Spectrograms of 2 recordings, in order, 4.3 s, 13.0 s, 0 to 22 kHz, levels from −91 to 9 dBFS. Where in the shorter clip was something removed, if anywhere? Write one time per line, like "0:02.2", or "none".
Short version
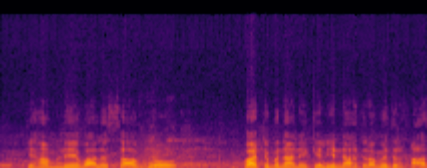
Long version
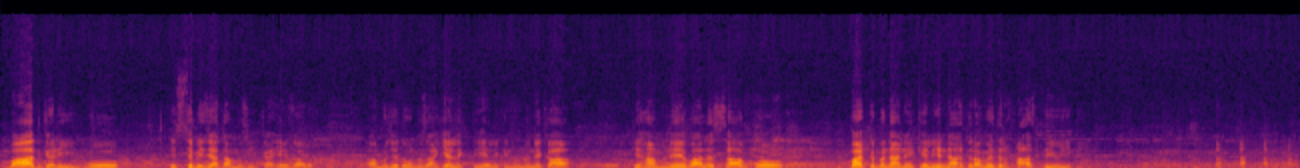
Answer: none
